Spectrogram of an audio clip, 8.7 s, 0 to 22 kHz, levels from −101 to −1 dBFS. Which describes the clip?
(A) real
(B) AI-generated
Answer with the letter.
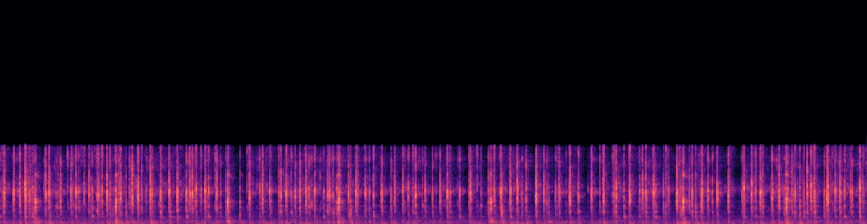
B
